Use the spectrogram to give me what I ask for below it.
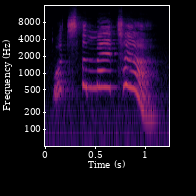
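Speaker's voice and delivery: high, gentle caring question; concerned giant. A narrator's reading. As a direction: ask kindly, voice lifted high. George asks the goat.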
